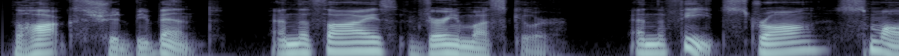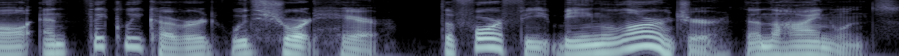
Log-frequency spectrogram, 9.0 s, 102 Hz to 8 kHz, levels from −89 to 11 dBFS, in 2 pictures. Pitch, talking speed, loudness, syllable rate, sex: 115 Hz, 200 wpm, -22 LUFS, 4.7 syllables/s, male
